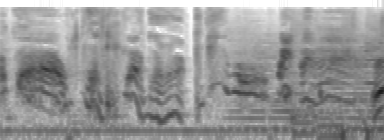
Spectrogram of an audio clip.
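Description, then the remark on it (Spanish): A person does a Donald Duck voice impression, a raspy, nasal squawking gabble delivered in several quick bursts, fairly loud with no other talk around it. “Oí cómo habla el Pato Donald, oí qué bonito.”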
